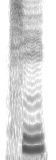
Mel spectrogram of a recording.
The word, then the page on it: 洗: xǐ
